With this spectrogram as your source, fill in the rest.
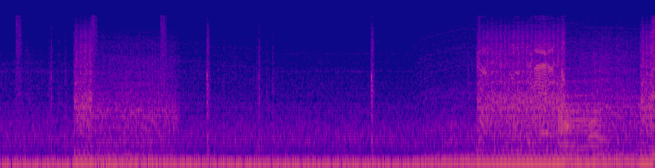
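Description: A truck engine revs up.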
